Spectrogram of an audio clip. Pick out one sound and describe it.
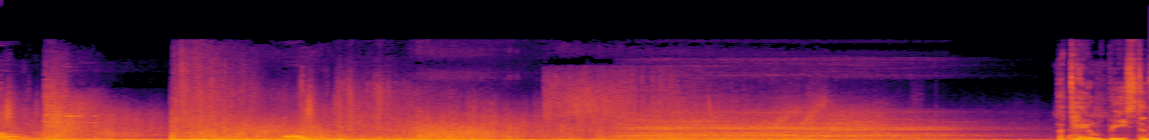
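Rubble crashes and rumbles heavily.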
